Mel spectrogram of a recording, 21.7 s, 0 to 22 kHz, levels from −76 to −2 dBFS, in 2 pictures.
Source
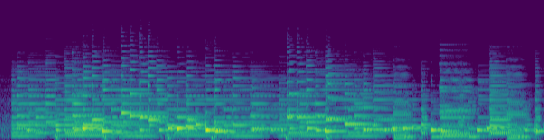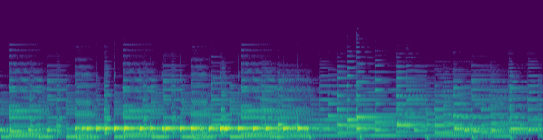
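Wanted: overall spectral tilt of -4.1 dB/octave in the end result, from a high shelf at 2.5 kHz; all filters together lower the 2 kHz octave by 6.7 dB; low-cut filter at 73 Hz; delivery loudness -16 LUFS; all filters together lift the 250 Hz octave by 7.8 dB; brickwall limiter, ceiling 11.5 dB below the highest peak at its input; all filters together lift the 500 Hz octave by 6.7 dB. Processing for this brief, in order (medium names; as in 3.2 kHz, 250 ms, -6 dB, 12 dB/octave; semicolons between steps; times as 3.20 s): high-pass 73 Hz; peaking EQ 250 Hz +9 dB; peaking EQ 500 Hz +5.5 dB; peaking EQ 2 kHz -7 dB; treble shelf 2.5 kHz -5.5 dB; trim +0.5 dB; peak limiter -7.5 dBFS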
